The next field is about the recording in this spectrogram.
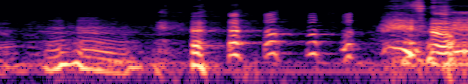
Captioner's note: laughter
